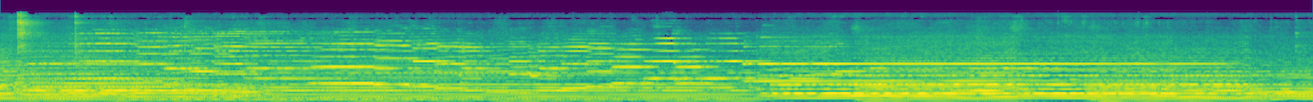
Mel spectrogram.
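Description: High school symphonic band of woodwinds and brass playing a slow passage of held chords, growing louder about ten seconds in.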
